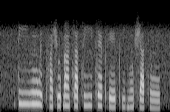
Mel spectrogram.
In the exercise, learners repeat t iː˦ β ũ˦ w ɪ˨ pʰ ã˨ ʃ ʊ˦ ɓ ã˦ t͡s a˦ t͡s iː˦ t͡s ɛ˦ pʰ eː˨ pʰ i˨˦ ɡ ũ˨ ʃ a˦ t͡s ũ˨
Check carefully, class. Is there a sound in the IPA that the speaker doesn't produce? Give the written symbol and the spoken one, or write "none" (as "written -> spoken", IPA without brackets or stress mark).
none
